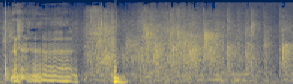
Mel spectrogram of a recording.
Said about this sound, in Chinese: 我哋太太系咪好劲啊？俾啲掌声佢啊！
